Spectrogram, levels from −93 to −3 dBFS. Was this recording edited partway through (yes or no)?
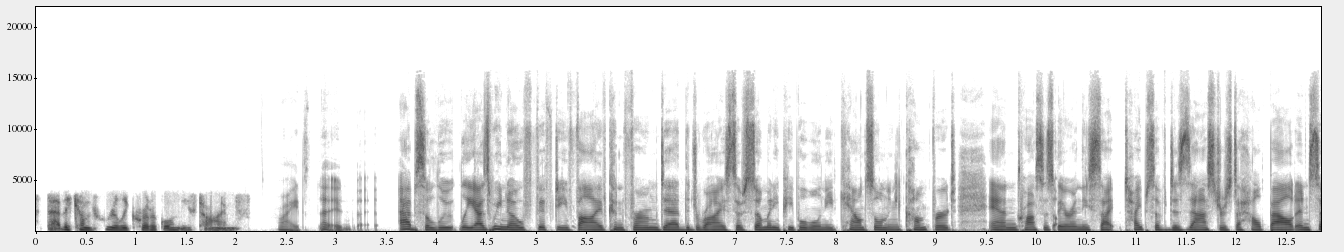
yes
